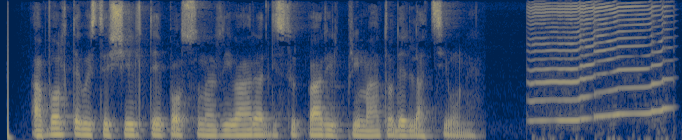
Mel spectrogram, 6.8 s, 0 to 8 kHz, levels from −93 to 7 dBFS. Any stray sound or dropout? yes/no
yes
